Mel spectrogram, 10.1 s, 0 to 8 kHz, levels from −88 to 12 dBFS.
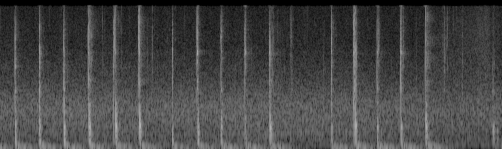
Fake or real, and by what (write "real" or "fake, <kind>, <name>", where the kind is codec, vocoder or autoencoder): real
